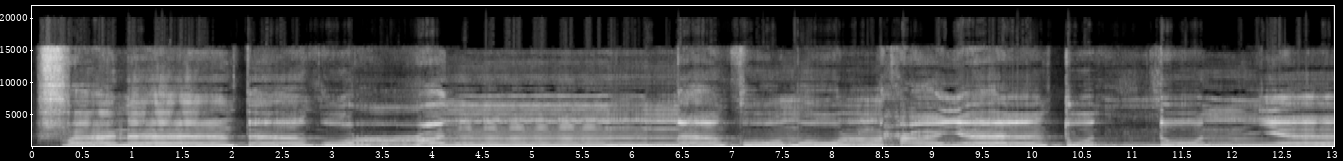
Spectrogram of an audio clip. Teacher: Selanjutnya, ini ada huruf berwarna merah muda, huruf Nun dengan Shaddah, namanya Ghunnah. Nyanyikan juga selama dua ketukan · nun bertasdid, namanya gunnah, dengungkan selama 2 ketukan juga ya.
